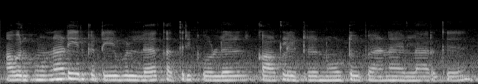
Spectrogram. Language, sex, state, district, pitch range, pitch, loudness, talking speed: Tamil, female, Tamil Nadu, Chennai, 190-210 Hz, 200 Hz, -14 LUFS, 125 wpm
